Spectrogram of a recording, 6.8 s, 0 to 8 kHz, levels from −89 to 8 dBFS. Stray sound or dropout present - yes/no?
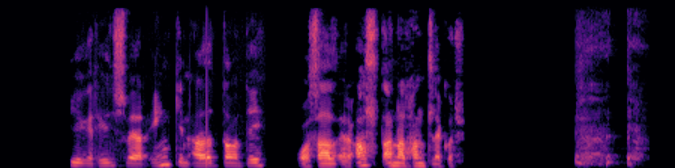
yes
